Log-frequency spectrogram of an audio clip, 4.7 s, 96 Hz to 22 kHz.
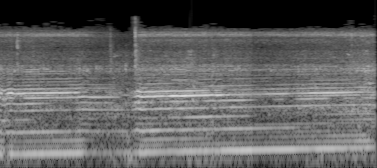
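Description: Peugeot 206 F2000/14 rally car's engine heard from inside the cabin, running hard under load. There is a sharp click about a second and a half in, after which the engine note climbs steadily as the car accelerates.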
